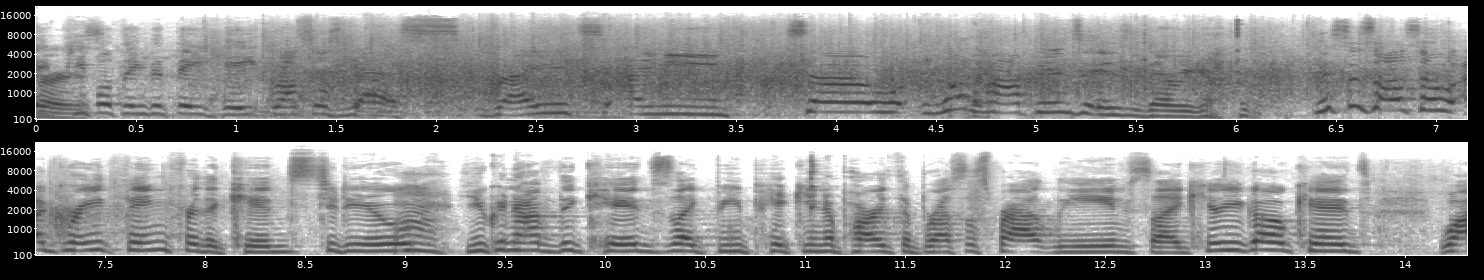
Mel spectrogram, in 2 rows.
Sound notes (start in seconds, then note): 0.7 audience applauds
